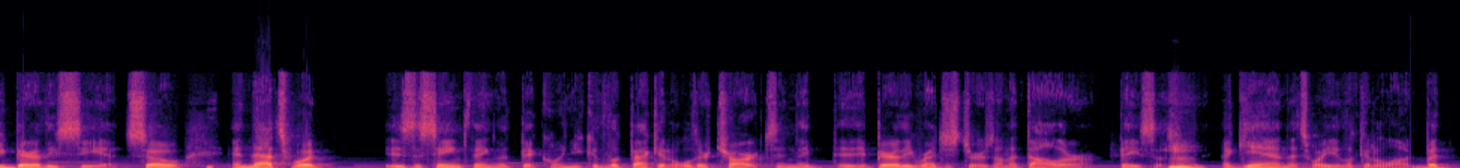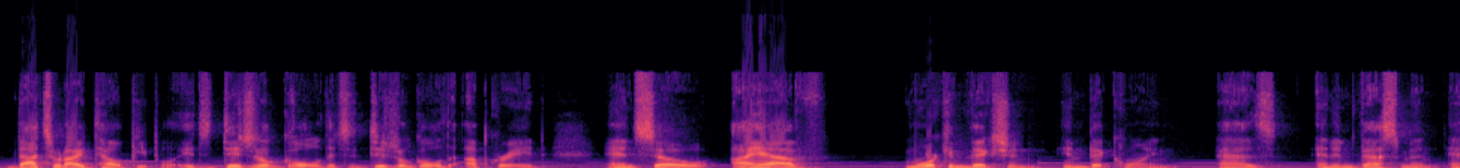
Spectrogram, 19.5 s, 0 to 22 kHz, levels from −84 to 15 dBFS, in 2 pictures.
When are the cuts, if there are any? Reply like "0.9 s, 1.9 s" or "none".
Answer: 8.1 s, 9.4 s, 14.5 s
